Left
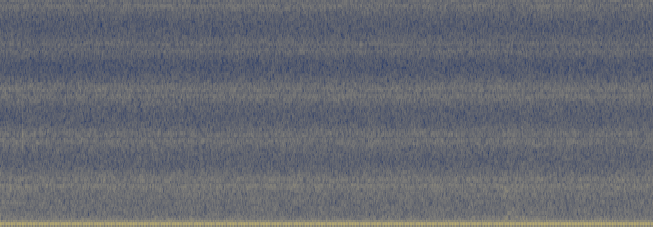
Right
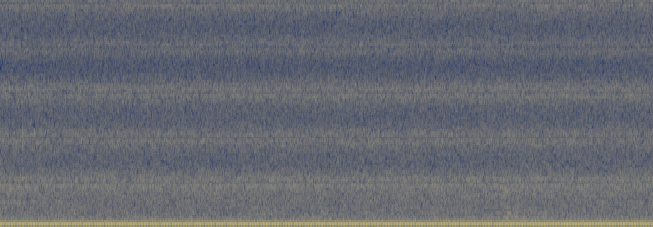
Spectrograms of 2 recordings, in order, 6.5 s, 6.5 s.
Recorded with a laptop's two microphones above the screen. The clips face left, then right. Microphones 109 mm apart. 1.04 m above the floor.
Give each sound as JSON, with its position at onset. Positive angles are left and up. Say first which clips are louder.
{"t": 0.0, "sound": "an engine running", "louder": "right 1 dB", "side_deg": 0}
